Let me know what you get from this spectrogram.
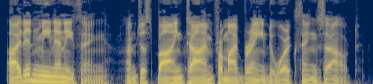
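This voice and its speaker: A man's voice: low-pitched, big pitch swings, moderate pace, bright, forceful tone, dry recording, clean studio sound, full character voice. A man voicing a wary, brooding male character in an audiobook, terse and evasive. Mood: guarded. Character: wary, guarded, brooding man thinking slowly aloud.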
